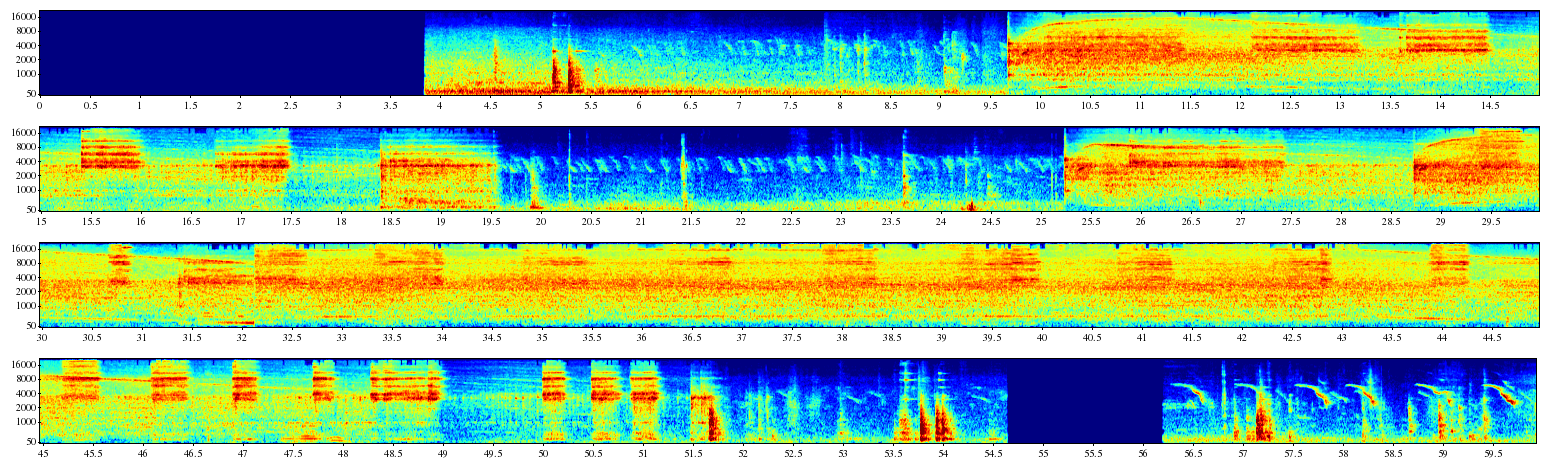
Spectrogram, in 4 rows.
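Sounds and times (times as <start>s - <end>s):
power tool working wood: 3.9s - 8.7s, 9.6s - 19.7s, 25.2s - 51.6s.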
